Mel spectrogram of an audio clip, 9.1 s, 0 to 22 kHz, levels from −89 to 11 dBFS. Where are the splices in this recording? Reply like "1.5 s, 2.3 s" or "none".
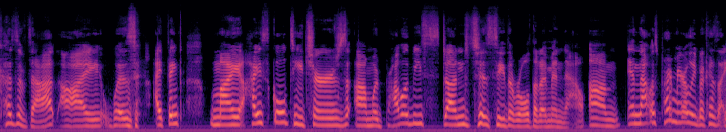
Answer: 1.8 s, 7.6 s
